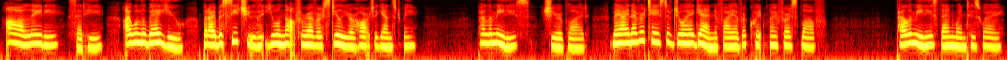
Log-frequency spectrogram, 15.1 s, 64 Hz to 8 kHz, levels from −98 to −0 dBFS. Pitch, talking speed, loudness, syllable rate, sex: 225 Hz, 180 wpm, -19 LUFS, 5.1 syllables/s, female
